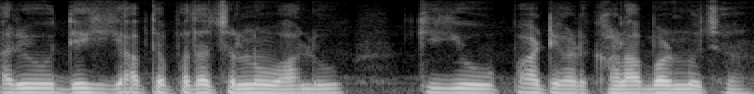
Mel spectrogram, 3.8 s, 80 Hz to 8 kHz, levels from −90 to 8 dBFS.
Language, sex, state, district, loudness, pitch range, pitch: Garhwali, male, Uttarakhand, Tehri Garhwal, -17 LUFS, 125-135 Hz, 130 Hz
